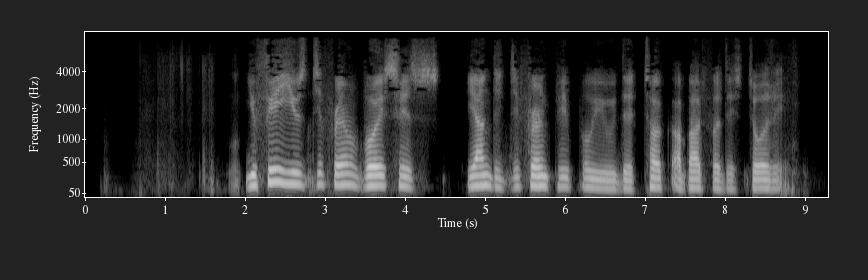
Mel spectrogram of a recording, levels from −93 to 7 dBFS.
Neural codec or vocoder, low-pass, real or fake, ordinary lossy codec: codec, 16 kHz in and 24 kHz out, 0.9 kbps, LongCat-Audio-Codec, fine tuned four codebook decoder; 7.2 kHz; fake; MP3, 32 kbps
